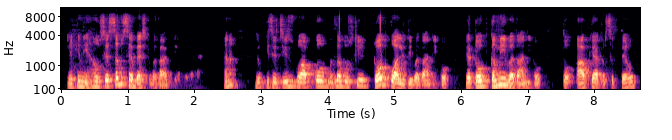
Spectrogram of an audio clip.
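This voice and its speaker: Guy teaching grammar, keeps checking in, reads examples real slow, kinda high but mellow voice. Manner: explains step by step and keeps checking with a rhetorical "है ना"; reads English example sentences slowly and carefully. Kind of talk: exam-prep grammar lesson.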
